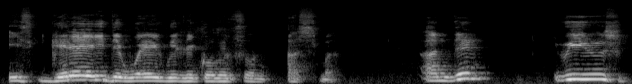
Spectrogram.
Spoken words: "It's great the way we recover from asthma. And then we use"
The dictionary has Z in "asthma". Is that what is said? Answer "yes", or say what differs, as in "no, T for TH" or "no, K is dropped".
no, S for Z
